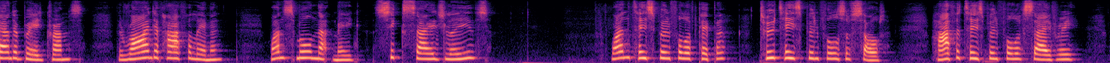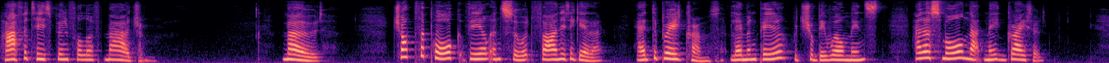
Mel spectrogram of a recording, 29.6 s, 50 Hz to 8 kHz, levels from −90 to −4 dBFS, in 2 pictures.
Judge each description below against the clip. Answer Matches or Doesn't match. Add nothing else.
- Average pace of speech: Doesn't match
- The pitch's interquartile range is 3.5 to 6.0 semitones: Matches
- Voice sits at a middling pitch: Doesn't match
